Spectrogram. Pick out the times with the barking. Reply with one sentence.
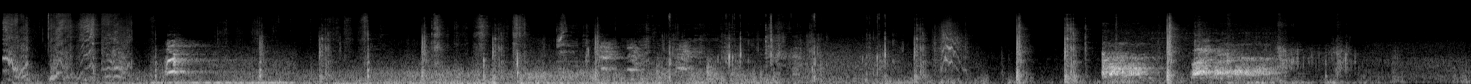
You can hear the barking from 1.5 to 3.0 s, from 5.5 to 8.2 s and from 11.0 to 12.8 s.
